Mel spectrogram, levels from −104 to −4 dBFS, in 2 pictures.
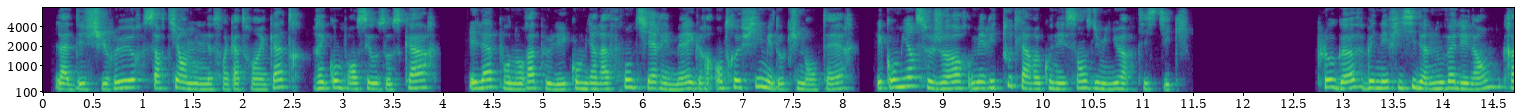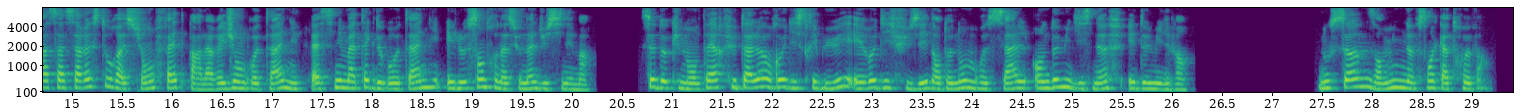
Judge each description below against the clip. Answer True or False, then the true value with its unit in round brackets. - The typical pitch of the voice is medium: False (220 Hz)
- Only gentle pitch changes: False (3.3 semitones)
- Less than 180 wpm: True (155 wpm)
